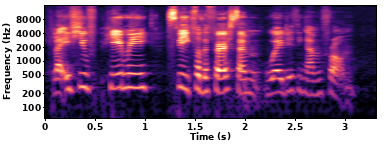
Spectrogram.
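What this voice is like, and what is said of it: Non-native English with English twang. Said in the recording (French): “your accent is very good ... not necessarily French, but I know that you're not English ... there's an English twang in there”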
